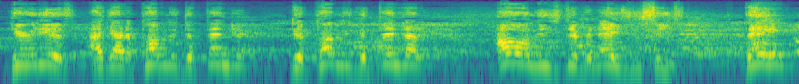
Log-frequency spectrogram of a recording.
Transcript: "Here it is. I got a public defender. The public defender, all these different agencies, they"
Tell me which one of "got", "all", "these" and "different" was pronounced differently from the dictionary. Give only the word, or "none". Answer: none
